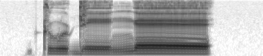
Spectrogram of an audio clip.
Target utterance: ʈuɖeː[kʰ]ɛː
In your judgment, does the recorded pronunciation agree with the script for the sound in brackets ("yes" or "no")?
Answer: no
